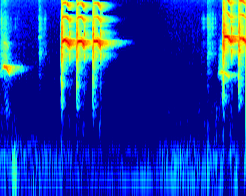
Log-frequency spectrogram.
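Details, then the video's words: Pet parrot giving a short low note, then three harsh, harmonic-rich squawky syllables in quick succession, silence, and two more similar bursts at the end. "talking parrot"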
